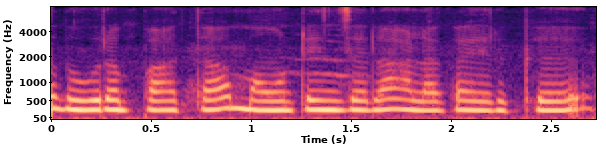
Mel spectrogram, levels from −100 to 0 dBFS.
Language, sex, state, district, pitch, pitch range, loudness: Tamil, female, Tamil Nadu, Nilgiris, 255 Hz, 245-265 Hz, -12 LUFS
